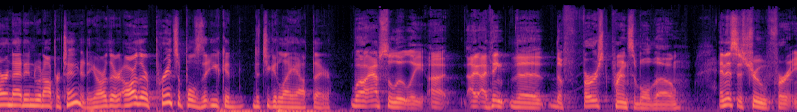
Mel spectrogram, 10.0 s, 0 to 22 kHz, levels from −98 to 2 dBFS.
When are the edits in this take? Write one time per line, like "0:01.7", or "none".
none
